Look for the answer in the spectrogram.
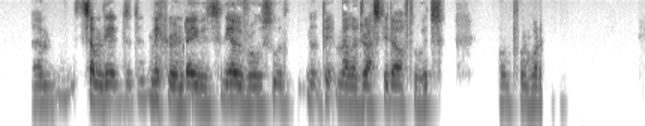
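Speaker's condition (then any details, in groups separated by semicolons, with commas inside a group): Parkinson's disease; suspected for a while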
